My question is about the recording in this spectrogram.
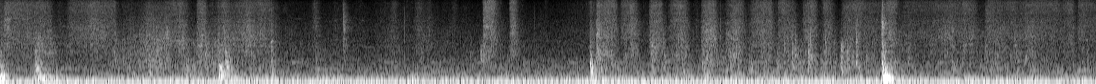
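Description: Hand wiping a wooden bookshelf, with rubbing strokes and a few light knocks as a glass candle jar is handled on the shelf. The loudest knock comes near the end.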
